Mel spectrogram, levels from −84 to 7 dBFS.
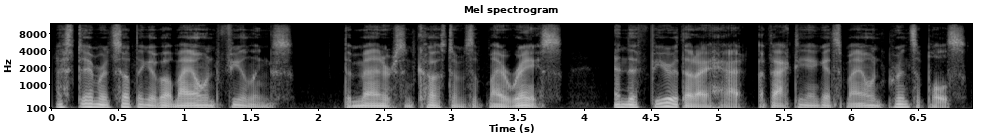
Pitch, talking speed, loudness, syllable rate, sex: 95 Hz, 210 wpm, -20 LUFS, 6.3 syllables/s, male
